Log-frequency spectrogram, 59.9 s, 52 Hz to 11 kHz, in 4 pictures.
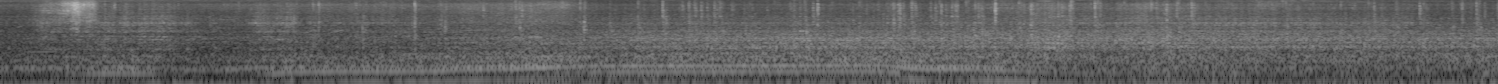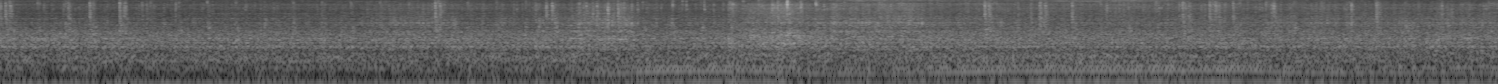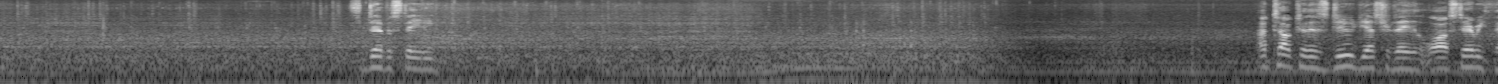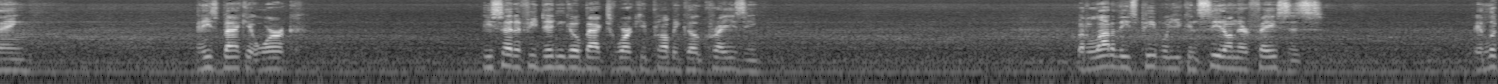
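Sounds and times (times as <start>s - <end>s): vehicle engine accelerating: 0.0s - 44.2s.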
